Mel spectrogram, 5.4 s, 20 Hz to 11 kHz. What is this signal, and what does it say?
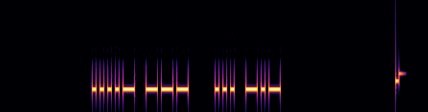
Morse code, heard as a keyed tone, about 25 wpm, 690 Hz. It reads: 4O SK
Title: Winter Field Day Exchanges Encore 25wpm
